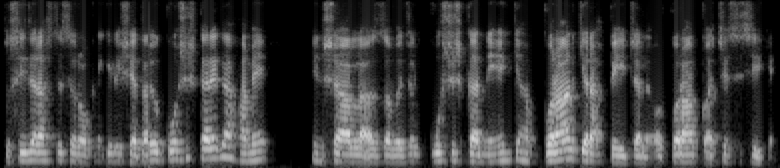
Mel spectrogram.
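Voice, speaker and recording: A man giving an online tajweed lesson, explaining step by step and slowly repeating the letter sounds for his students. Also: medium pitch. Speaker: Quran recitation teacher.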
